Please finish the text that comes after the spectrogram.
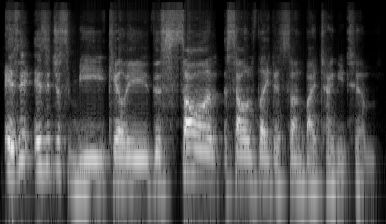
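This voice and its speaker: A man's voice: mid-range voice, expressive, measured pace. A man chatting casually about films as a podcast guest, rambling and enthusiastic. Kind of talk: casual film discussion.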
